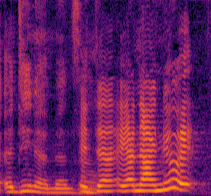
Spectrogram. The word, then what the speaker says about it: Idina Menzel: Menzel? Idina Menzel.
